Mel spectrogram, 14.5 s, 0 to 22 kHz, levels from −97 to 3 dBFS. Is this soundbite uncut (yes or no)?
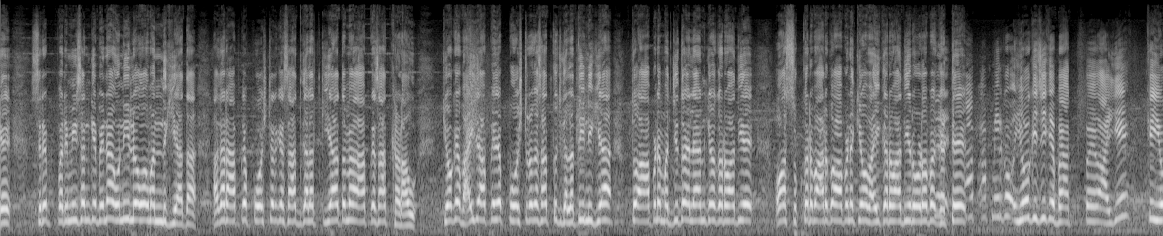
yes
